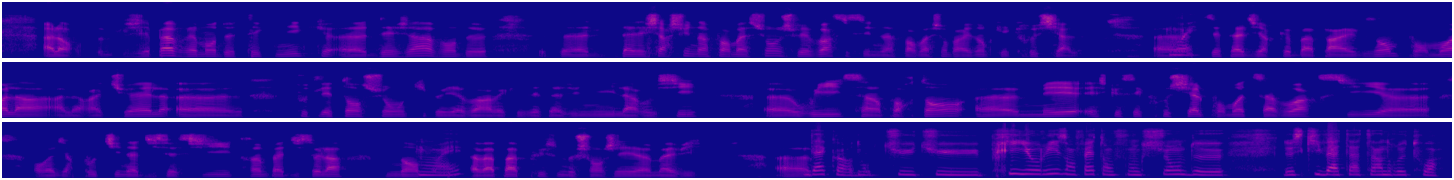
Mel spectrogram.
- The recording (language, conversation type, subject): French, podcast, Comment repères-tu si une source d’information est fiable ?
- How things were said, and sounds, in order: none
